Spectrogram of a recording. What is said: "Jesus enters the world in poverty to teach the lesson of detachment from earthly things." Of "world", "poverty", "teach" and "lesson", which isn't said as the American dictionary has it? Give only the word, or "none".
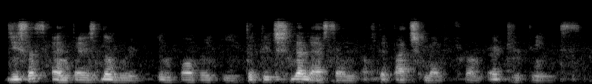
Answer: world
